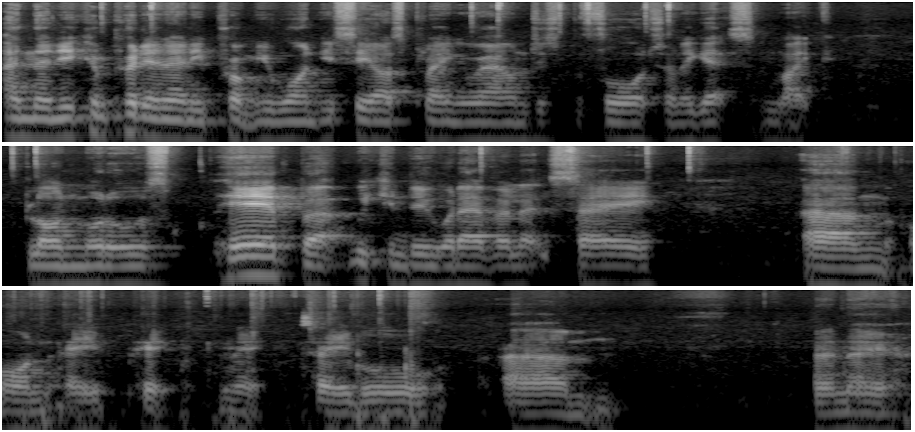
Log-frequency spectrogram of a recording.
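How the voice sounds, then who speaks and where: Speaking in a British accent, a man keeps a moderate pace and fairly even intonation at a fairly low pitch. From Britain. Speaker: startup CEO. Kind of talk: podcast interview with product demo.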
